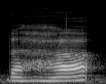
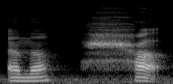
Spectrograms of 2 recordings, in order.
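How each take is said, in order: First: Ha from the chest; breathy ha. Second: ح, ha slow and raspy in the throat. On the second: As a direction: rasp the ha slowly. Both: Shown as a demonstration. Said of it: "differentiating between".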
